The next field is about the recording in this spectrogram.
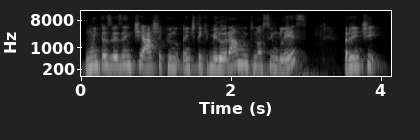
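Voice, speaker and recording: A woman's voice: a little high, fairly even intonation, fairly quick. A woman hosting an interview podcast, encouraging, who frames long questions from her own experience. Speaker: podcast host. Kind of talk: casual interview conversation.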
